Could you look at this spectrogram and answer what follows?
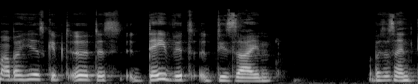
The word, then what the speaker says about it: Deywid: Aber ja, deswegen, also der wird genauso geschrieben, D-E-Y-W-I-D, David. – Aber gut, die Aussprache war mir jetzt neu, aber tatsächlich scheint das gar nicht mal so selten zu sein.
